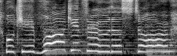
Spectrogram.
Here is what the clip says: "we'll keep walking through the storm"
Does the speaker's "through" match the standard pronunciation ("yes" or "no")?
yes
